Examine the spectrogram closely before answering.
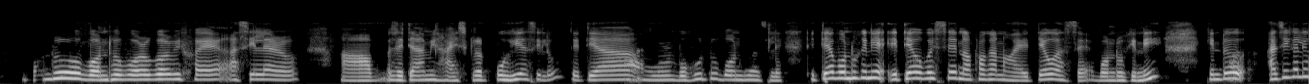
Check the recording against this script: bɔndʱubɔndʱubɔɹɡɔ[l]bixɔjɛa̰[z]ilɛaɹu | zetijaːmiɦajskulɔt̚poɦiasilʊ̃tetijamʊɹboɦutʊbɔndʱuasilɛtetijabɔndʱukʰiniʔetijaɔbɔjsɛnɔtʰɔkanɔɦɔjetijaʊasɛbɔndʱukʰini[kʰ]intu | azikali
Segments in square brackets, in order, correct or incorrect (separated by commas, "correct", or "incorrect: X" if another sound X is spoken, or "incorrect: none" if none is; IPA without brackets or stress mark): incorrect: ɹ, incorrect: s, incorrect: k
